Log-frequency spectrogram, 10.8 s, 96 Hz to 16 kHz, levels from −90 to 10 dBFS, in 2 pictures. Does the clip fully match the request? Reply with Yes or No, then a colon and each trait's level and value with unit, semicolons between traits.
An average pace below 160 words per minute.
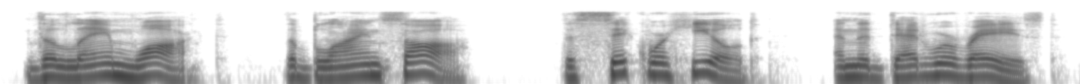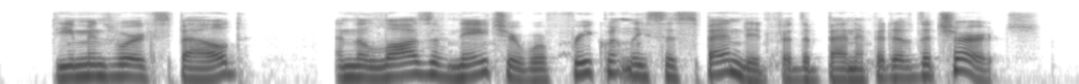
No: average, 170 wpm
